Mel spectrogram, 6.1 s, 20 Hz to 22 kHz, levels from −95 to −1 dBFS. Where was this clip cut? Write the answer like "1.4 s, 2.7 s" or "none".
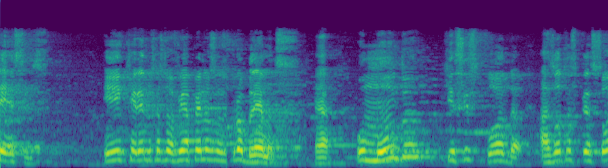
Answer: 2.3 s, 3.1 s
